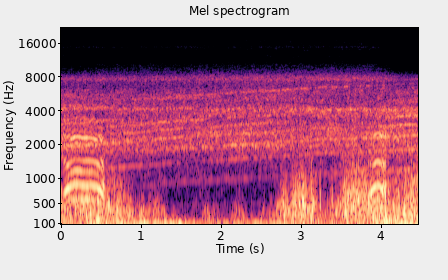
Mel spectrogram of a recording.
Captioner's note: drone whirring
